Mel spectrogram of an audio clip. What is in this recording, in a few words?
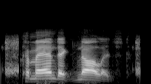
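command acknowledge, male; cmdacknowledge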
